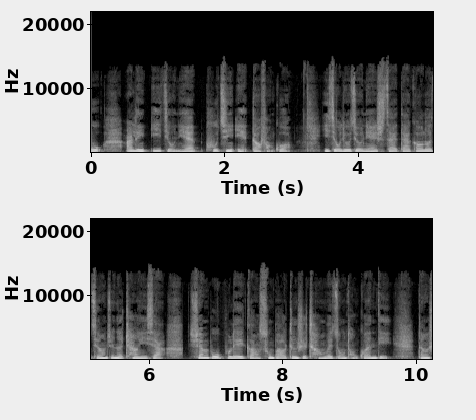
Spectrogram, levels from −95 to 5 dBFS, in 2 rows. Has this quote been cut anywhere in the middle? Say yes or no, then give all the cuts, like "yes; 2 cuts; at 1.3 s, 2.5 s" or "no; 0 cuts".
yes; 1 cut; at 1.7 s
